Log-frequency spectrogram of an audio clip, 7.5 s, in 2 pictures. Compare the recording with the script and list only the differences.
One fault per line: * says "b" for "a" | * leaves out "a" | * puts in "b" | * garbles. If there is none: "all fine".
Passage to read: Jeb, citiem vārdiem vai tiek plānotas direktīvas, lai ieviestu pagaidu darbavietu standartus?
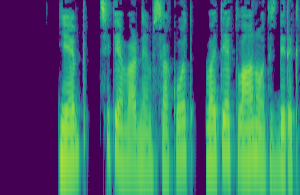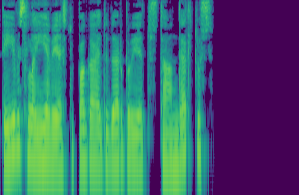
* puts in "sakot"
